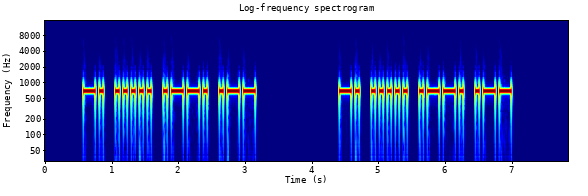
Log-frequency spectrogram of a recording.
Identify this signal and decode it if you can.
Morse code, heard as a keyed tone, about 21 wpm, 700 Hz. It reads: N5PW N5PW
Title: USA Call Signs - 4 Characters - Repeated 2x - 20wpm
